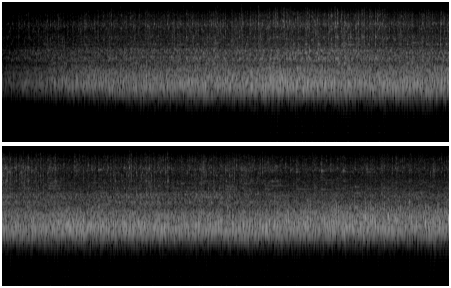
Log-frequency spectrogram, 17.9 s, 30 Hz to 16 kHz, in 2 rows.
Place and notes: Harmonic Fields, Laby, Long Eks
Long straps tensioned and across the wind.
French artist and composer, Pierre Sauvageot (Lieux publics, France) created a a symphonic march for 500 aeolian instruments and moving audience on Birkrigg Common, near Ulverston, Cumbria from 3-5 June 2011. Produced by Lakes Alive
500 Aeolian instruments (after the Greek god, Aeolus, keeper of the wind) were installed for 3 days upon the common. The instruments were played and powered only by the wind, creating an enchanting musical soundscape which could be experienced as you rest or move amongst the instruments.
The installation used a mixture of conventional and purpose built instruments for example, metal and wood cellos, strings, flutes, Balinese scarecrows, sirens, gongs, harps and bamboo organs. They were organised into six sections, each named after different types of winds from around the world. The sounds that they created, and the tempo of the music, depended entirely upon the strength and the direction of the wind.
Cumbria, UK, 3 June 2011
